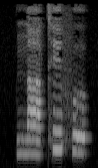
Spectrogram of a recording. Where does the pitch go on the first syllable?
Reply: low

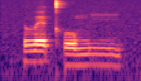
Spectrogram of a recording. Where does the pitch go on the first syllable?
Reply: high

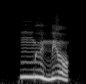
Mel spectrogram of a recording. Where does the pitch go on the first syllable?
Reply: falling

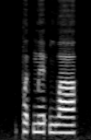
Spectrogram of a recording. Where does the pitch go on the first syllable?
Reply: high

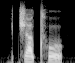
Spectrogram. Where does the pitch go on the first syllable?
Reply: high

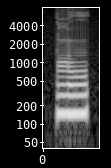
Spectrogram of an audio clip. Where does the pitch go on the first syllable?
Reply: high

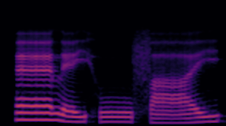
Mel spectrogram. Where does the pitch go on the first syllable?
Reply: high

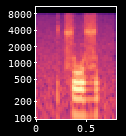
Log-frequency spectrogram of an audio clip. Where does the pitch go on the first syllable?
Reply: high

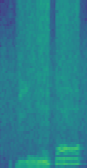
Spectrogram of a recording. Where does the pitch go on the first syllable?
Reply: low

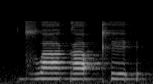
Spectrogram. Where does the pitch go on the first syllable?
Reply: high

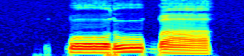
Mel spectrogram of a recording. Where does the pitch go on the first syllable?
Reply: low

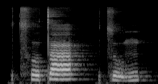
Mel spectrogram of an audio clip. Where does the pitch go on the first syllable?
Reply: rising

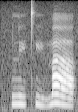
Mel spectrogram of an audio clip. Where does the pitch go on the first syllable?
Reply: rising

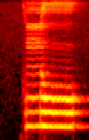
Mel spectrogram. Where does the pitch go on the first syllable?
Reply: high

